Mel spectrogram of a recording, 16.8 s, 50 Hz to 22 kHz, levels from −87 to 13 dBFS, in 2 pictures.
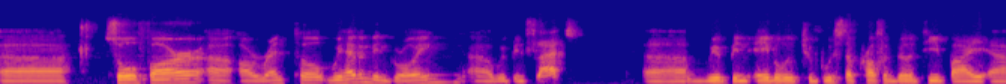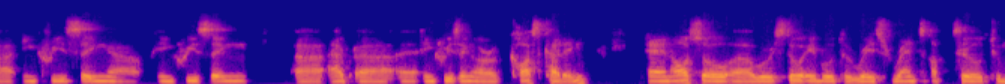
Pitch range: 100-120 Hz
